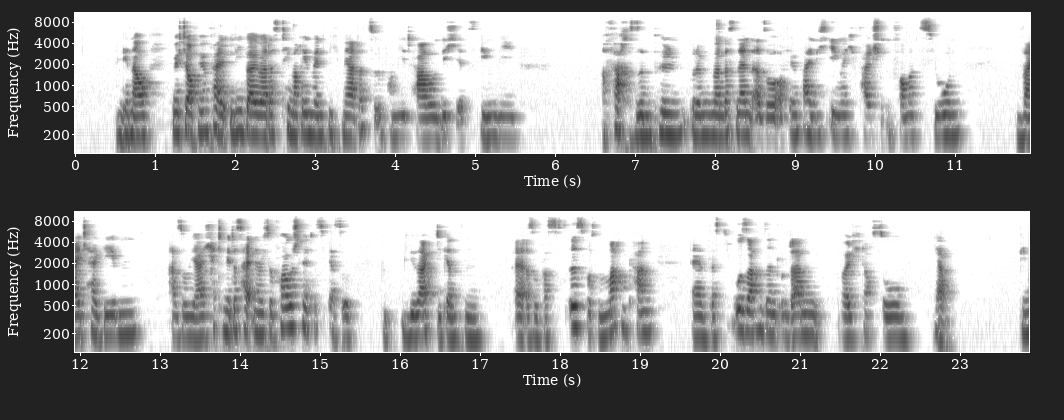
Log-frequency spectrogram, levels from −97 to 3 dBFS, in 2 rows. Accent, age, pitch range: German, 20-39, 180-200 Hz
